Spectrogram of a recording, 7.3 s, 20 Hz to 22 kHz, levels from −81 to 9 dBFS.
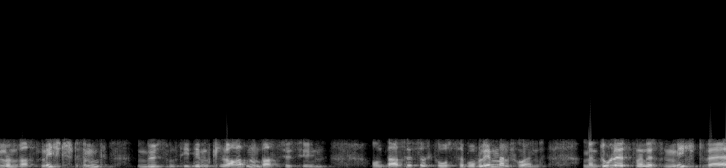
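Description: G.723.1 codec damage runs through the whole speech clip. The low-rate coder, at a rate that fits roughly 6 kbit/s, rebuilds each 30 ms frame from a coarse voice model, so the sound is muffled and hoarse and consonants smear. The line band confines everything between about 300 Hz and 3.4 kHz, leaving no air or low body.

VoIP packet loss concealed by the speech codec strikes first at 0.77 to 0.88 s, between "und was nicht" and "müssen sie dem". About 60 ms went missing, which fits two lost frames. The decoder kept repeating its last pitch and filter at falling gain, so the gap turns into a fading buzzy tone or coloured noise. Shorter single-frame losses of about 30 ms follow at 2.33 to 2.40 s (after "müssen sie dem", before "was sie sehen"), 3.98 to 4.03 s, and 6.56 to 6.60 s just after "wenn du". Each leaves a brief smear and weakened sound as the decoder recovers.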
